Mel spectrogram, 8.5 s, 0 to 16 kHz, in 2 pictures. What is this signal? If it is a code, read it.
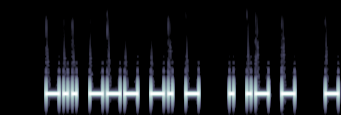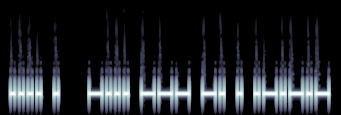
Morse code, heard as a keyed tone, about 22 wpm, 700 Hz. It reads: DONT EAT THE BONE.
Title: Sentences from Top 1600 Words 22wpm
